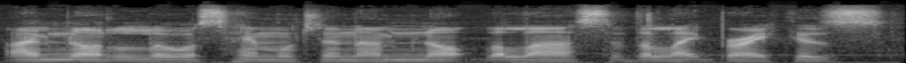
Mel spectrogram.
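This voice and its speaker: A man's voice: lowish voice, monotone, brisk, a bit bright. A man giving casual, rambling and self-deprecating commentary while sim racing.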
